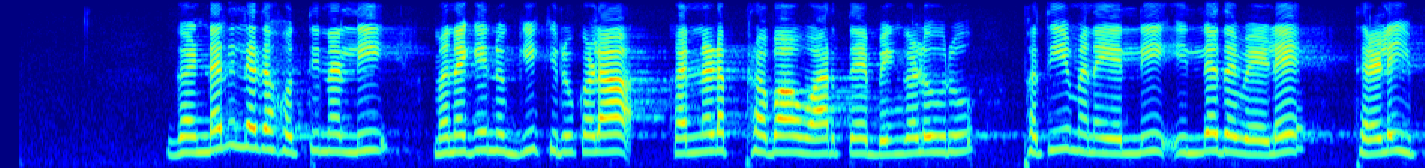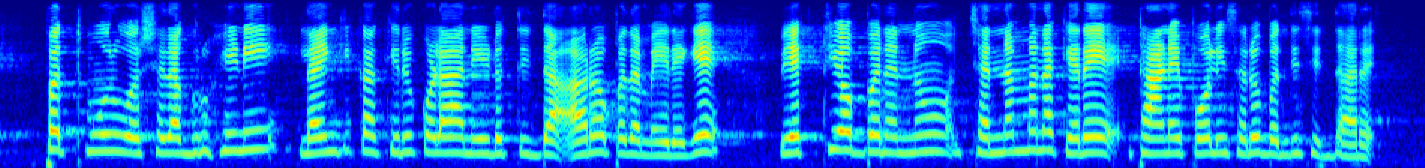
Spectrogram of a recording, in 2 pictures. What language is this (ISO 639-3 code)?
kan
